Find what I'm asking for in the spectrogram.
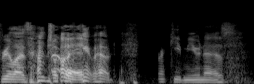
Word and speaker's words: Muniz: And he keeps saying Frankie Muniz's name wrong. It's like, I'm here with Frankie Mungongo. It's like, it's Muniz.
